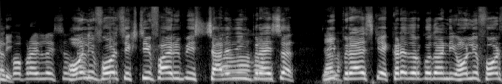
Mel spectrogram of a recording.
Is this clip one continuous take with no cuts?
yes; 0 cuts

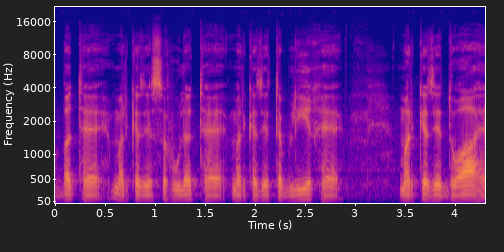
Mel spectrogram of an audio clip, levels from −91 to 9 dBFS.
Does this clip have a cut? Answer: no; 0 cuts

